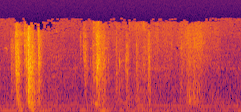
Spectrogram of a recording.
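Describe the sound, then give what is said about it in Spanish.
A metal gate on a street, tied with a chain, rattles and gives way: a loud clanking burst, then a second scrape and a softer third rattle, with a steady low hum underneath and no voices. “Atada con una cadena, la verja cede.”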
